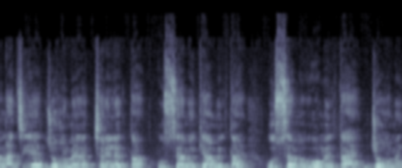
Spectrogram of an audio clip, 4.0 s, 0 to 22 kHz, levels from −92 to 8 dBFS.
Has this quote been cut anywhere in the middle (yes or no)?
no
